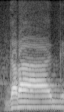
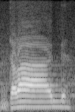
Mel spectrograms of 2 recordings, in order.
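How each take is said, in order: Both takes have the same delivery.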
